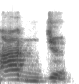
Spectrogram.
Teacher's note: আচ্ছা, আপনি যদি সুকুন দিয়ে উচ্চারণ করেন হামজা জিম জবর আজ, দেখেন জিহ্বার মাঝখান কিন্তু উপরের তালুর সাথে লেগে যাচ্ছে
